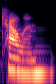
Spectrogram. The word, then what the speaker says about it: Kallen: really throws people um it's pronounced Kalen like Allen with K in front of it yeah that was my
